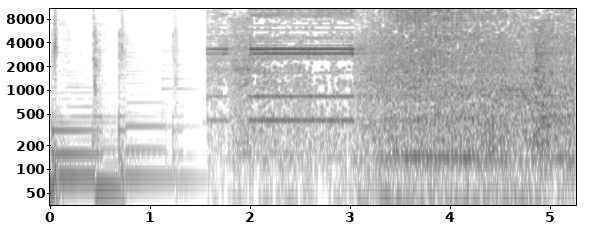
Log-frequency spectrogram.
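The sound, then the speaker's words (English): A few short car horn toots, then a long, loud blaring honk over a rush of engine and road noise that continues steadily afterward, in traffic at Black Rock City during Burning Man. “This is Caveat, reminding you to cope with traffic.”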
